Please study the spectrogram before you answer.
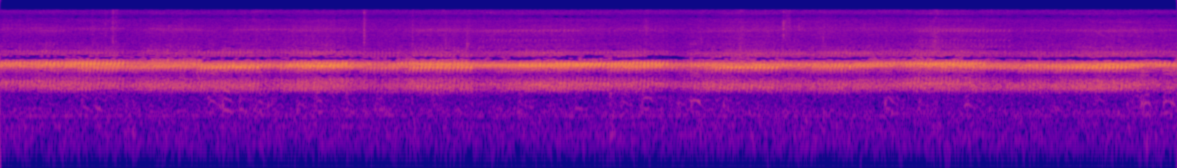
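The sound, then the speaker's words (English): Cricket frogs in New Jersey, small dark green frogs calling to females, form a dense chorus of steady high-pitched trilling that swells and dips in loudness throughout. “The frogs are from New Jersey, and they are cricket frogs. They are small, dark green in color. They sound that way because they are calling out to female frogs.”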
